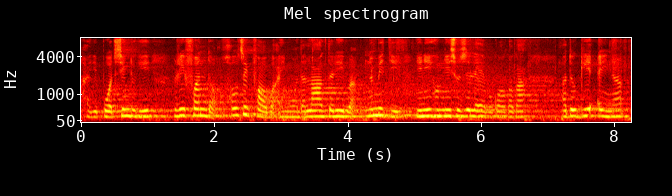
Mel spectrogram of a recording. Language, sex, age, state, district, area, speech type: Manipuri, female, 30-45, Manipur, Kakching, rural, spontaneous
